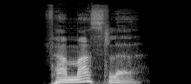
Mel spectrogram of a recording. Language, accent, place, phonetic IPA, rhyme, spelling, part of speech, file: German, Germany, Berlin, [fɛɐ̯ˈmaslə], -aslə, vermassle, verb, De-vermassle.ogg
- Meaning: inflection of vermasseln: 1. first-person singular present 2. first/third-person singular subjunctive I 3. singular imperative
